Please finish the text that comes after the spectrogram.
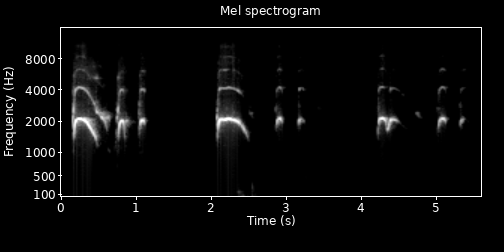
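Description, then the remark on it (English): A small handheld widget whistle from just outside Portland, Oregon, blown in three bursts, each a longer falling tone followed by two or three short, bright toots, shrill, with silence between and no voices. “And look at that. That's a nice little whistle.”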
